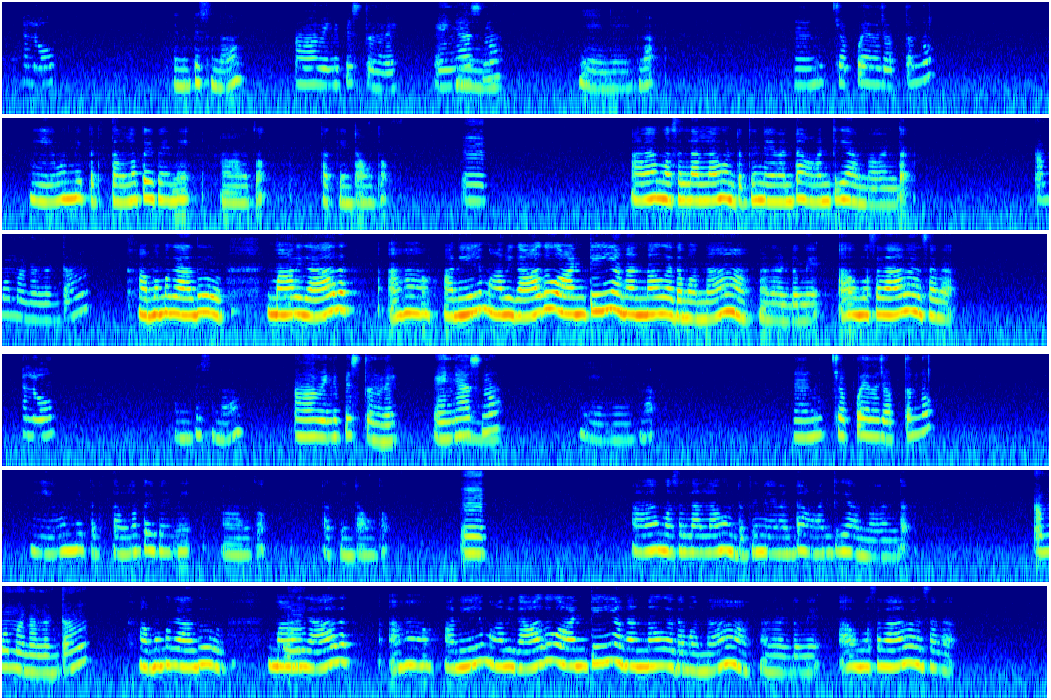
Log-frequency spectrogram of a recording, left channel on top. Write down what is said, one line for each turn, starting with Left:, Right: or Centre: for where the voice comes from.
Right: Hello!
Left: విన్పిస్తుందా?
Right: ఆ విన్పిస్తుంది ఏం చేస్తున్నవ్
Left: ఉమ్ ఏం చేయట్లా
Right: మ్ చెప్పు ఏదో చెప్తున్నవ్
Left: ఏముంది పెద్ద తలనొప్పైపోయింది ఆమెతో పక్కింట్ ఆమెతో
Right: మ్
Left: ఆమె ముసల్ దాన్లాగుంటది నేనంట ఆంటీ అనాలంట.
Right: అమ్మమ్మ అనాలంటా
Left: అమ్మమ్మ కాదు మావి
Right: ఆ
Left: గాదు అహ ఆ నీళ్ళు మావి గాదు ఆంటీ అన్ అన్నావు గదా మొన్నా అంటుంది ఆమె ముసలామె అసల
